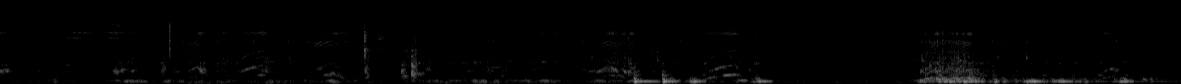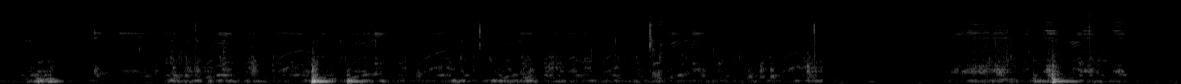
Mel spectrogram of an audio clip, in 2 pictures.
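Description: Car wiper motor and its gearbox, run as a servo by a BTS7960 H-bridge driver, whirring in short stop-start bursts of a second or two as it swings to follow the radio transmitter's stick. Its pitch glides up and down, with light clicks in between.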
